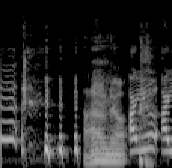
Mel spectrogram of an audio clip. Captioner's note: laughs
